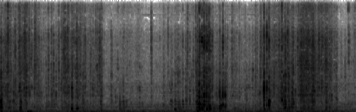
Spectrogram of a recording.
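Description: Crunchy fried popcorn chicken being chewed close to the microphone: scattered crackles and crunches, the loudest about three and four seconds in.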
